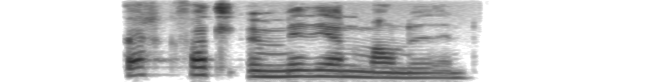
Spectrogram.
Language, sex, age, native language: Icelandic, female, 30-39, Icelandic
